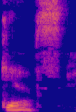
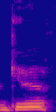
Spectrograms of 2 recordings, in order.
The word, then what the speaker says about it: GIF: This week we're going to take a look at animated GIFs. It's actually pronounced either GIF or GIF. You'll see it both ways.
